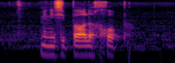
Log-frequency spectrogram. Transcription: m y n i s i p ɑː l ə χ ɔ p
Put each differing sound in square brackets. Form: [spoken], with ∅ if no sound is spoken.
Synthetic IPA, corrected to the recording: m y n i s i p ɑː l ə χ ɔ p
